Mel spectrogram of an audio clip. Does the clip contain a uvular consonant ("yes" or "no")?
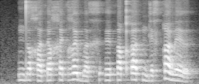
yes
